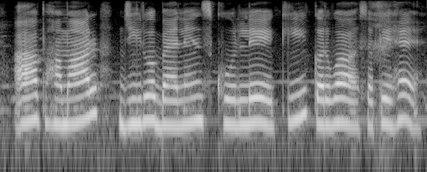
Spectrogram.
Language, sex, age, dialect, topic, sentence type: Magahi, female, 25-30, Northeastern/Surjapuri, banking, question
